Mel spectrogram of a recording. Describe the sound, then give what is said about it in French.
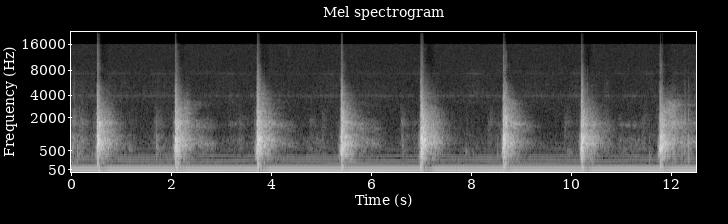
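Eight sharp, loud lashes of a man's belt striking a woman all over her body, evenly spaced about a second and a half apart, each a crisp crack with a brief decay, over a low steady hum and no voices. “Il quitte sa ceinture et la frappe sur tout le corps.”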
